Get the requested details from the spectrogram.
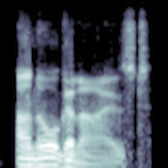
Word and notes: Unorganized: British English

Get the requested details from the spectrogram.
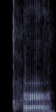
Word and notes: cur: American English

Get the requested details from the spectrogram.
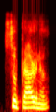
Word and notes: Suprarenal: Indian

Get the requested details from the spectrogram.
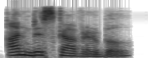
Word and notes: undiscoverable: Indian

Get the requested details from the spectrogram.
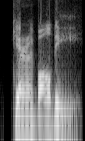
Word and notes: garibaldi: American English

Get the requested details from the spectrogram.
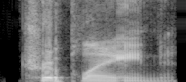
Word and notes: triplane: American English

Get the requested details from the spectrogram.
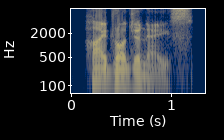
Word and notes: hydrogenase: British English

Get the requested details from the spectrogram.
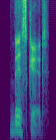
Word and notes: biscuit: British English

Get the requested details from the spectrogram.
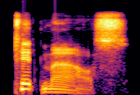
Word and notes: titmouse: British English

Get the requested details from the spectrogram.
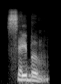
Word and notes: sebum: Indian

